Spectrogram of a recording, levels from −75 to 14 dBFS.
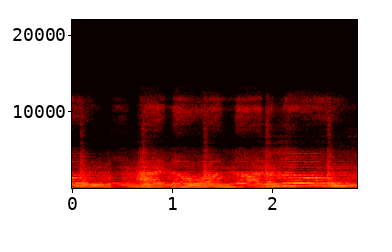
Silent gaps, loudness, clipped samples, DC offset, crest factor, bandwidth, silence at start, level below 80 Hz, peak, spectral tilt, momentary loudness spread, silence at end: none; -27 LUFS; under 0.1%; under 0.1%; 14 dB; 14 kHz; 0 s; -58 dBFS; -14 dBFS; -4.5 dB/octave; 4 LU; 0 s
